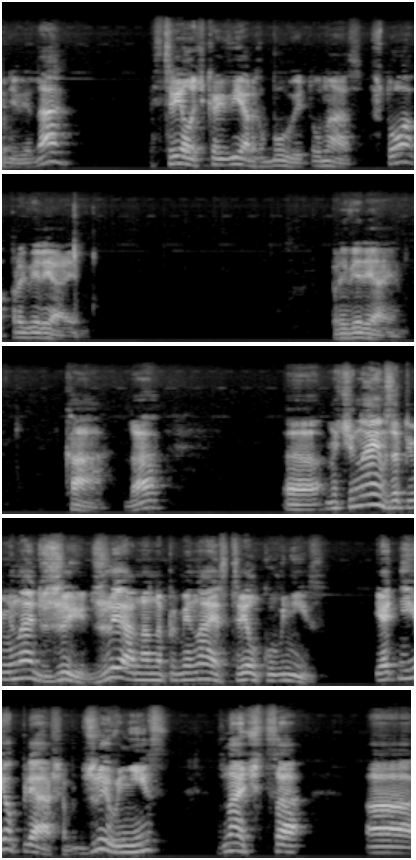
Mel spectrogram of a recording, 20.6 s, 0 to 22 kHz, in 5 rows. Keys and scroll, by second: 4.8 Escape, 4.8 typing, 8.2-8.8 typing.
